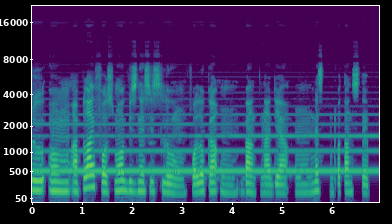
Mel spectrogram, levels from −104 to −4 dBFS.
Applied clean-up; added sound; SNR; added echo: none; Wind instrument, woodwind instrument; 7 dB; none.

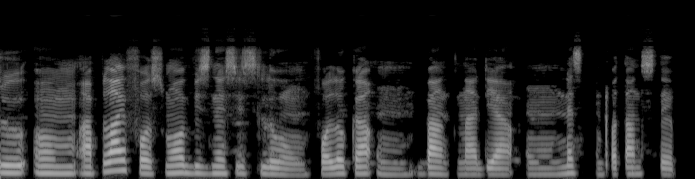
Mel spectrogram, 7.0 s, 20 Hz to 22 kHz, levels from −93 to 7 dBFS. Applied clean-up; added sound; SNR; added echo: none; none; none; none.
